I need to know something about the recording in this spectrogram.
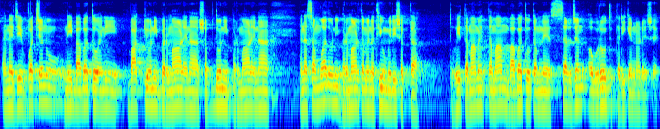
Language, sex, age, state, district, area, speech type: Gujarati, male, 30-45, Gujarat, Surat, urban, spontaneous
